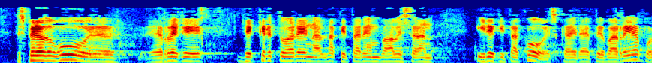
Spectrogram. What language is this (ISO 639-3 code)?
eus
